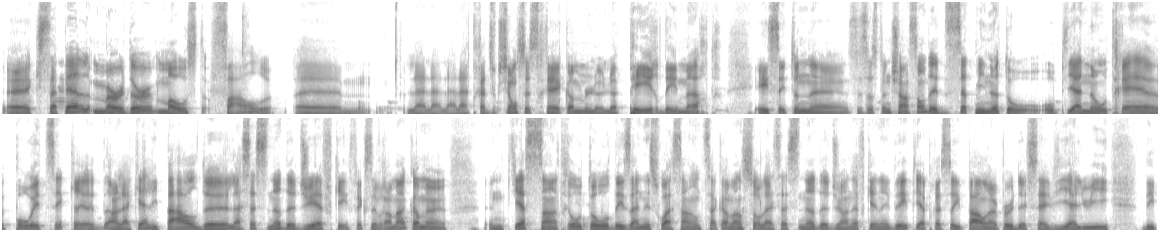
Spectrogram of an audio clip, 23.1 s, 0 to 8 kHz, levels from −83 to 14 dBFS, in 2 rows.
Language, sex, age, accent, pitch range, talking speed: French, male, 20-39, Canadian, 110-135 Hz, 210 wpm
